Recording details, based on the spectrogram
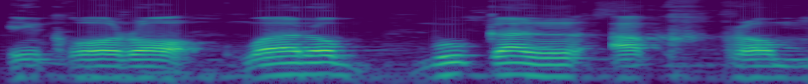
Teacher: Kalau kaf bukan mantul, tapi ak.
